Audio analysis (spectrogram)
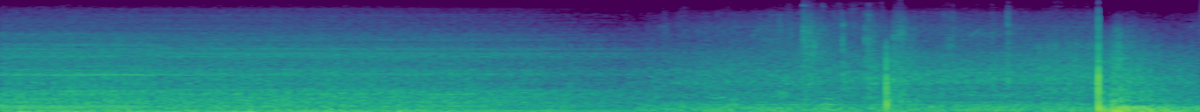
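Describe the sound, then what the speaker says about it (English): Daytime festival fireworks going off in Chichibu, Japan, heard as a few sharp distant bangs and cracks over a steady outdoor crowd rumble, with a louder burst near the end. "They have already started to shoot off like daytime fireworks."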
